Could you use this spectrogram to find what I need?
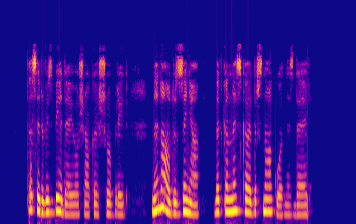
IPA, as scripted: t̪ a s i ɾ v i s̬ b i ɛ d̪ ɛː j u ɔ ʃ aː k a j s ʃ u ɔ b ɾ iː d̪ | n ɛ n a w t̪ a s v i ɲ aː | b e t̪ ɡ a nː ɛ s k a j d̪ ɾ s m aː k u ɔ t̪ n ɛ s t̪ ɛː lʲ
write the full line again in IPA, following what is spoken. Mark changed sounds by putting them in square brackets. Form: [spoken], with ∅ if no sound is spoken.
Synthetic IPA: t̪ a s i ɾ v i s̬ b i ɛ d̪ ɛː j u ɔ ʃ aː k a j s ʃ u ɔ b ɾ iː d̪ | n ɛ n a w [d̪] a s [z] i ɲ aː | b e t̪ ɡ a nː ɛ s k a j d̪ ɾ s [n] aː k u ɔ t̪ n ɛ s [d̪] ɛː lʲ

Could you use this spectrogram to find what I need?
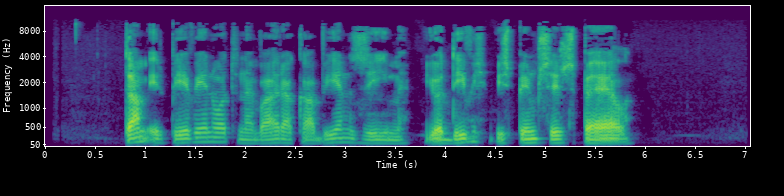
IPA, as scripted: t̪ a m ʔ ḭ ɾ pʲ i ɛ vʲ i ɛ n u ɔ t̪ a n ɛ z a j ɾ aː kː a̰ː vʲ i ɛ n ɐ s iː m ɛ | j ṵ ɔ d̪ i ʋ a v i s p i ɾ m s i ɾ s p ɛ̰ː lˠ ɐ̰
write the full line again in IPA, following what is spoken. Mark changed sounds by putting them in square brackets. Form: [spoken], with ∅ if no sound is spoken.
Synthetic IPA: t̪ a m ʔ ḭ ɾ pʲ i ɛ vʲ i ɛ n u ɔ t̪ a n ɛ [v] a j ɾ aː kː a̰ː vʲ i ɛ n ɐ [z] iː m ɛ | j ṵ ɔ d̪ i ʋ [i] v i s p i ɾ m s i ɾ s p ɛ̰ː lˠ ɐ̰

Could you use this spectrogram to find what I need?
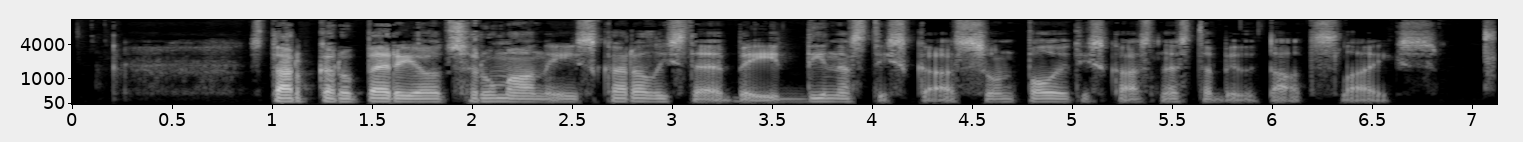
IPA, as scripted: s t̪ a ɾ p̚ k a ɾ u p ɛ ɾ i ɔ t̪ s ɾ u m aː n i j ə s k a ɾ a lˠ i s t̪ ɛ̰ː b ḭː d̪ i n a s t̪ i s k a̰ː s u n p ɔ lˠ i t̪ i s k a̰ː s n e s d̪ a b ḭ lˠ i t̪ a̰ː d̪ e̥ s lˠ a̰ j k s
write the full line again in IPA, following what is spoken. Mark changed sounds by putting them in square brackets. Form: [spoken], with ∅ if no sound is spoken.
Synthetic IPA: s t̪ a ɾ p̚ k a ɾ u p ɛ ɾ i ɔ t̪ s ɾ u m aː n i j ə s k a ɾ a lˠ i s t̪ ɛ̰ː b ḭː d̪ i n a s t̪ i s k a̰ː s u n p ɔ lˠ i t̪ i s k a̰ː s n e s [t̪] a b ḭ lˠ i t̪ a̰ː [t̪] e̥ s lˠ a̰ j k s

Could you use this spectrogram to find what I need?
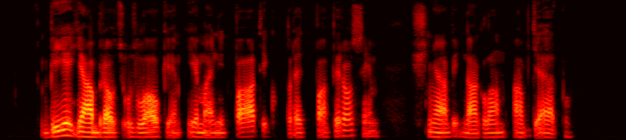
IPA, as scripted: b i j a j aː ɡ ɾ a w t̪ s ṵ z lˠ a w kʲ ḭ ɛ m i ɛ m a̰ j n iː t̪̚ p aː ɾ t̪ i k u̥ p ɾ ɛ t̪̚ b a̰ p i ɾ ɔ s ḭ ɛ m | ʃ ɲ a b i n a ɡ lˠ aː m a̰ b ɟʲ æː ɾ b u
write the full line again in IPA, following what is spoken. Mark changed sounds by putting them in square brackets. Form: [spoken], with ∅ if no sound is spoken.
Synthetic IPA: b i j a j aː [b] ɾ a w t̪ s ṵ z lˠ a w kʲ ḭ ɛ m i ɛ m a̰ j n iː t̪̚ p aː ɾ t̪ i k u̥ p ɾ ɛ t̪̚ [p] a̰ p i ɾ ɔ s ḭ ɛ m | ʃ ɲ a b i n a ɡ lˠ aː m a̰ b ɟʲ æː ɾ b u

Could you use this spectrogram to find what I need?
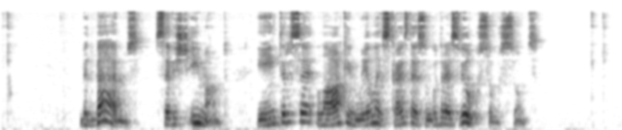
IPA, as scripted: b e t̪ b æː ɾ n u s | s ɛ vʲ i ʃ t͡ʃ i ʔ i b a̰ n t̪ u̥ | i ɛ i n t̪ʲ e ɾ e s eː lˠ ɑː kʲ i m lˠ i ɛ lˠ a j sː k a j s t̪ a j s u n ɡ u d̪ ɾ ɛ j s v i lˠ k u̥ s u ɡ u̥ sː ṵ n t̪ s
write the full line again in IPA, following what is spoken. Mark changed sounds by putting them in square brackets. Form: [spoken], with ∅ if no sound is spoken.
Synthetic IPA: b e t̪ b æː ɾ n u s | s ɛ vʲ i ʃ t͡ʃ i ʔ i [m] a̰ n t̪ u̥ | i ɛ i n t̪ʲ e ɾ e s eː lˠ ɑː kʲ i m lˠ i ɛ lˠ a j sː k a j s t̪ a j s u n ɡ u d̪ ɾ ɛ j s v i lˠ k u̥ s u ɡ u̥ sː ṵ n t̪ s

